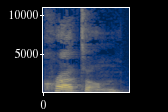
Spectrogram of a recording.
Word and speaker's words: kratom: It's pronounced kratom.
